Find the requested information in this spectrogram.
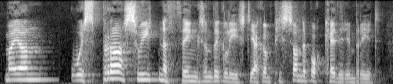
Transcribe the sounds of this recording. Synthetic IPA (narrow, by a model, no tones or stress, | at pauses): majɔnwɪsprɔswiːtnəθɪŋsənðəɡlˠiːstʰiːakɔnpʰɪsɔndəbɔkʰɛdiɾɪnbriːd̥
